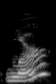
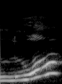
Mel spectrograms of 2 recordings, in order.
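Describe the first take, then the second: First: The word is said with English-style sounds. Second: The word is said with Korean-style sounds.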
